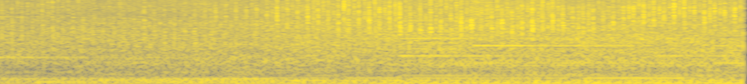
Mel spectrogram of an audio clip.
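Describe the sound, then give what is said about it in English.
Classic aircraft engines at an aerodrome, heard as a steady, throbbing propeller drone with low harmonics that stays loud and unbroken throughout. “Conversations between friends, fellow aircraft type owners, and total strangers take place with the background ambience of classic aircraft engines,”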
